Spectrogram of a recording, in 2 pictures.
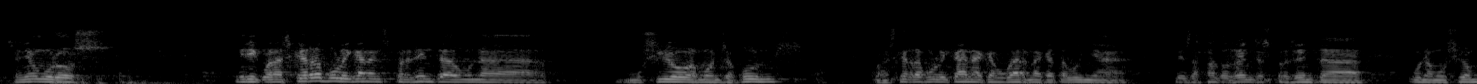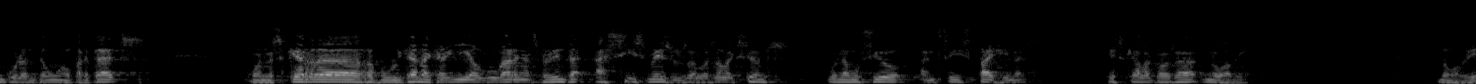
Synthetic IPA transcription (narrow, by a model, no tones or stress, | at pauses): səɲomuɾos | miɾikwanəskɛrəpuβlikanəːnspɾəzent̪əunə | musioəmonzəpuns | kwanəskɛrəəpuβlikanəkəɣuβɛrnəkət̪əluɲə | d̪ezðəfaðozaɲzəspɾəzent̪ə | unəmusioəmkuɾant̪əuəpəɾt̪at͡s | kwanəskɛrərəpuβlikanəkəɣiəːlˠɣuβɛrnəspɾəzent̪əːsizmezuzənləzələksionz | unəmusioənsispaʒinəs | eskələkɔzənoβaði | noβaði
